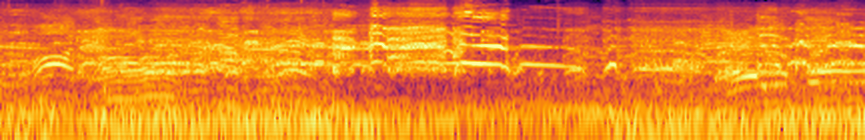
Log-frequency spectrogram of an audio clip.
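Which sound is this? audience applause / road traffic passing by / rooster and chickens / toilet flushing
rooster and chickens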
